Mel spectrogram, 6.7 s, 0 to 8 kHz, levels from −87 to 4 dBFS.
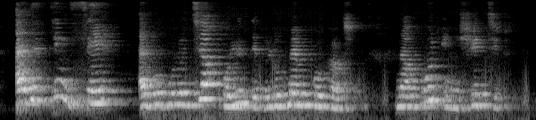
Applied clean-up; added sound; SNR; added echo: neural separator model SepFormer DNS4.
